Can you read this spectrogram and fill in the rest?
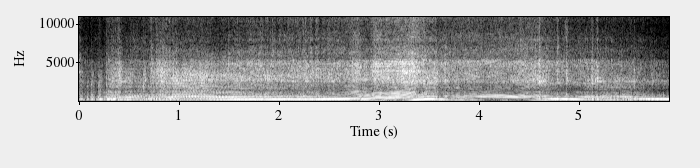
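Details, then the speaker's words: Yamaha Banshee two-stroke ATV with Alpha Cup 350 kit after curing its bog, warm, no choke; clean crisp revs climbing and dropping quickly with no hesitation, healthy sharp throttle response. "Sorry, Cody, I'll clean it up. Yeah, man, this thing's a ripper."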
